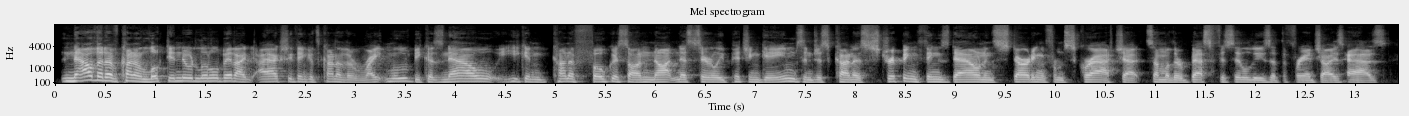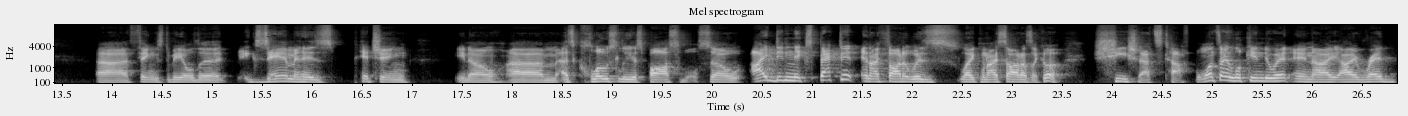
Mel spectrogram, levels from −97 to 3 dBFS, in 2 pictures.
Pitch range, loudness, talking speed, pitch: 130-165 Hz, -21 LUFS, 230 wpm, 145 Hz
